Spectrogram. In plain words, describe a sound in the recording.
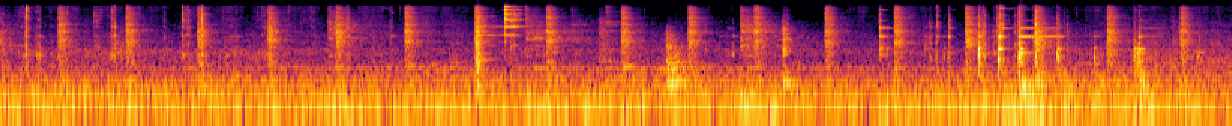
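Metal parts clink and tap close by.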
